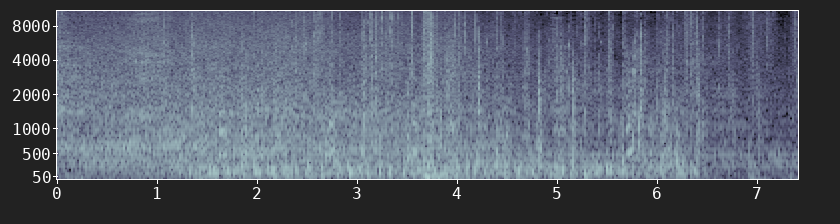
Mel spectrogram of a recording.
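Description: A winch creaks as a rope winds onto a drum.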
